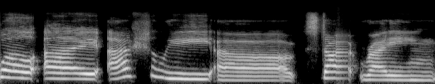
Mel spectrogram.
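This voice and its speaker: A woman with a strong Cantonese accent, in a dry, close sound with no echo. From Hong Kong. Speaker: singer and math educator. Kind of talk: interview.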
